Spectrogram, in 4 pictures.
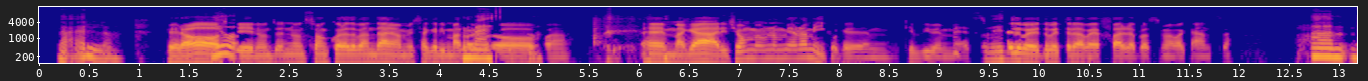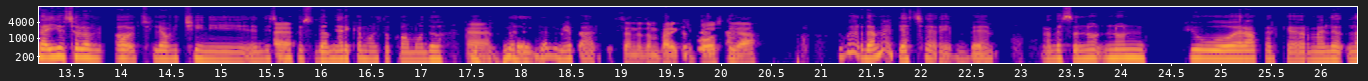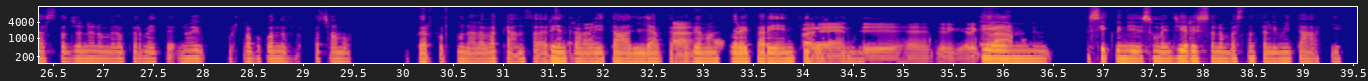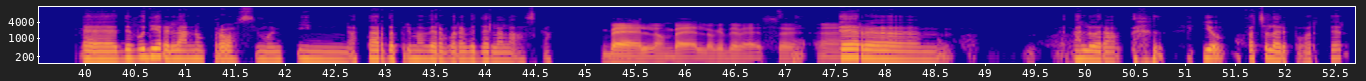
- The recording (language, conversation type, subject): Italian, unstructured, Qual è la cosa più sorprendente che hai imparato viaggiando?
- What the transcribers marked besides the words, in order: "so" said as "zo"; static; distorted speech; other background noise; chuckle; other noise; unintelligible speech; chuckle; laughing while speaking: "dal"; chuckle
